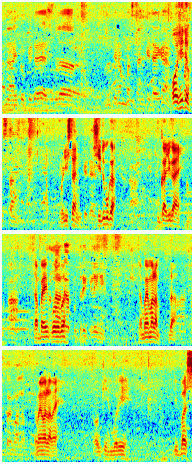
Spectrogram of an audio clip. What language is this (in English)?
Malay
